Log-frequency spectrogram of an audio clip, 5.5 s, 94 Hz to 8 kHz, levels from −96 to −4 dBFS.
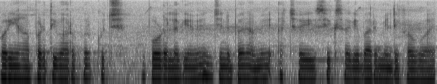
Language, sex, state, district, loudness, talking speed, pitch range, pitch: Hindi, male, Uttar Pradesh, Shamli, -17 LUFS, 220 wpm, 115-120 Hz, 115 Hz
